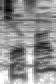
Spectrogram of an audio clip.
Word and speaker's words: Kyofug: All right, to reiterate, my name is Kofug. That is spelled K Y O.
